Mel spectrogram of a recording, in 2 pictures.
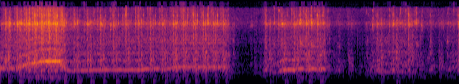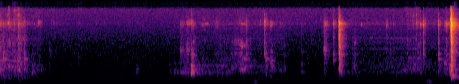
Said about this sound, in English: Now I am going to top stitch from here across to the other side.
